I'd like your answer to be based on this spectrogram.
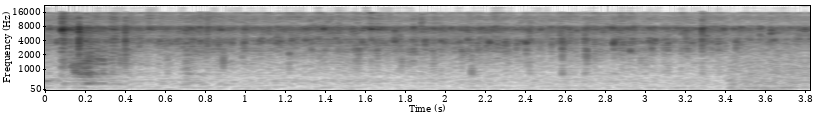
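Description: Green chillies fry in hot oil with a steady, close crackling sizzle, louder for a moment at the start and then even, with no voices.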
